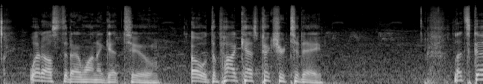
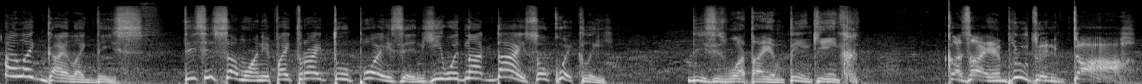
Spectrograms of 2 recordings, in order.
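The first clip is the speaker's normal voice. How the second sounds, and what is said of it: Put-on Russian accent. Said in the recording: “That was my Russian accent, everybody. ... I hope you enjoyed that Russian accent. ... That was a Russian accent.”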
